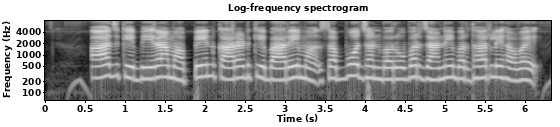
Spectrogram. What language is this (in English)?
Chhattisgarhi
